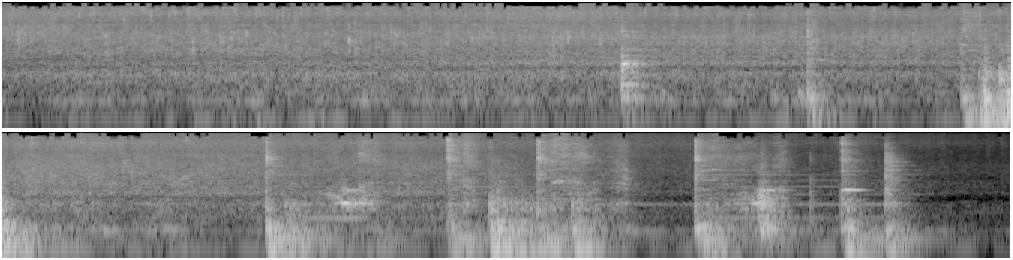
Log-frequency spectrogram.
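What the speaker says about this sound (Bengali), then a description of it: "মশলাটা অল্প কষে নিয়েছি" Spice paste of turmeric, coriander and cumin powder ground with water sizzles steadily in a pan, with intermittent scraping stirs and utensil clatter growing busier toward the end.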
